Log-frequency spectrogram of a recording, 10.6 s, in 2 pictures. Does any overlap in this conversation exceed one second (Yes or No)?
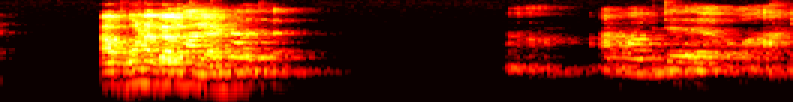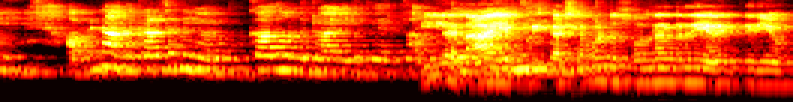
Yes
